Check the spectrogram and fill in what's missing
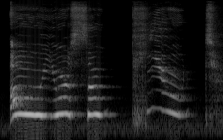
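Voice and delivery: very high and loud, gushing; fawning squeal. Acted. A character gushing over the cute princess, shrill and loud. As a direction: squeal over something adorable.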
